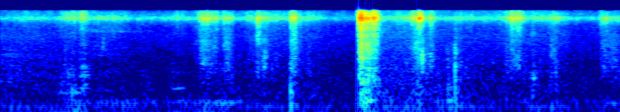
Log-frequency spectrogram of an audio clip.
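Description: Faint scattered clicks and rustles of painting tools being handled, with one sharper click a little past halfway.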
